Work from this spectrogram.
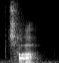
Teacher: le TCH fort, beaucoup de souffle, comme cha, qui veut dire voiture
